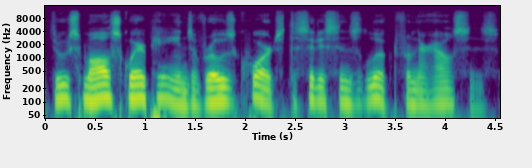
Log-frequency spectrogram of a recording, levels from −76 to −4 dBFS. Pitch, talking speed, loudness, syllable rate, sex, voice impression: 100 Hz, 170 wpm, -18 LUFS, 4.2 syllables/s, male, masculine, adult-like, slightly middle-aged, thick, slightly relaxed, slightly weak, slightly dark, slightly hard, slightly clear, slightly fluent, slightly raspy, cool, intellectual, slightly sincere, very calm, mature, slightly friendly, reassuring, slightly unique, wild, slightly sweet, kind, very modest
